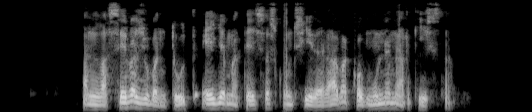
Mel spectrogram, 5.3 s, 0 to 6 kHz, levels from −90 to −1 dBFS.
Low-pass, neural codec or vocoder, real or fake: 5.4 kHz; codec, 16 kHz, 8 kbps, FreqCodec, larger model; fake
